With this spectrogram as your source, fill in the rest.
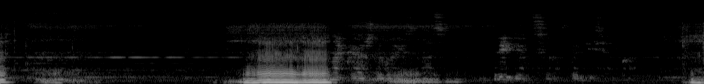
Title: Cane Corso Snoring Competition. Кане-корсо, конкурс на самый лучший храп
